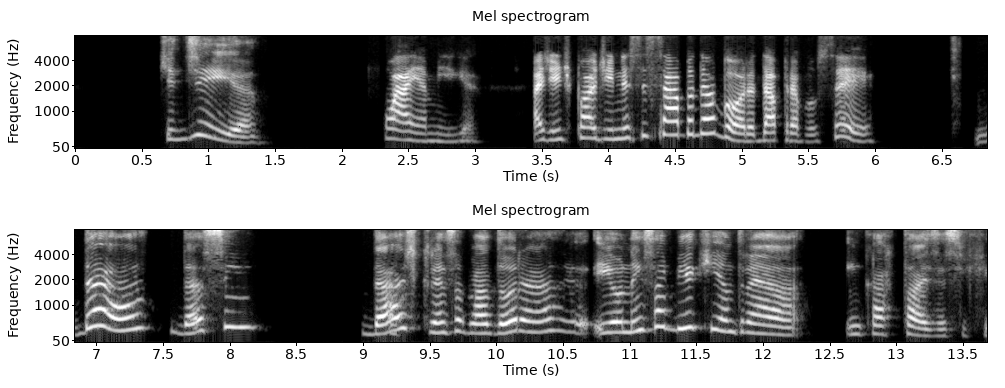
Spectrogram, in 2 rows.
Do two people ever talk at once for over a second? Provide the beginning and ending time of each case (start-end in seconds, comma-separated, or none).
none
